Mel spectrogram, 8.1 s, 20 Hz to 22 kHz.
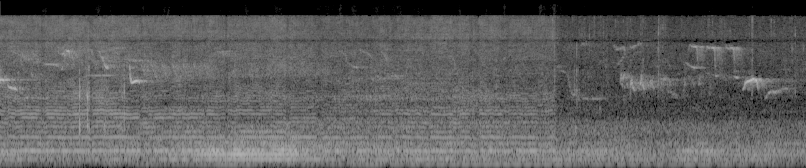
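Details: Saxon wasp queen (Dolichovespula saxonica) building her nest on 17 April 2015, day two of construction; a steady low droning buzz with layered hum tones, brief high chirping in the background, and a woman speaking.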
